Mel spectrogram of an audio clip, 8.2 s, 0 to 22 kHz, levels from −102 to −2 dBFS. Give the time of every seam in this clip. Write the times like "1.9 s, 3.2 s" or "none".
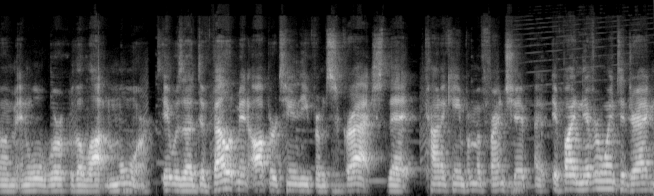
1.9 s, 5.2 s, 6.7 s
